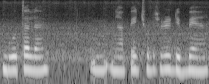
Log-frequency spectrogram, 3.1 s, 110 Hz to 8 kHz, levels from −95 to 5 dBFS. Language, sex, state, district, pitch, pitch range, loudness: Hindi, female, Bihar, West Champaran, 230 Hz, 225-235 Hz, -18 LUFS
